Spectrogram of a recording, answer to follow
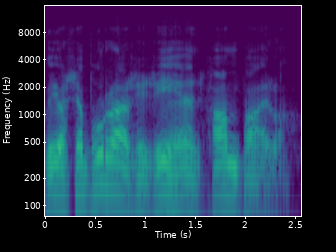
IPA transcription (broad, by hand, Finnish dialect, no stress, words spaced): jos se purɑsi sihen hɑmpɑilːɑː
